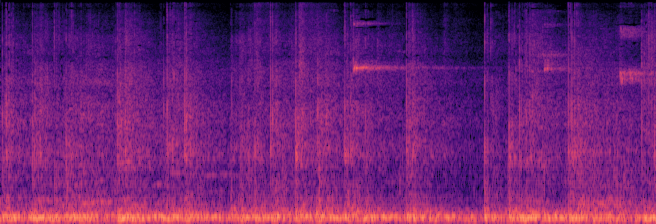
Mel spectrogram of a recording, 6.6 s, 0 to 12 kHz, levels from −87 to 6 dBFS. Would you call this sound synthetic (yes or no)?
no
